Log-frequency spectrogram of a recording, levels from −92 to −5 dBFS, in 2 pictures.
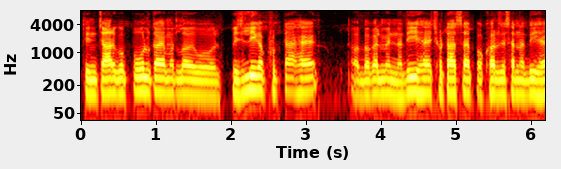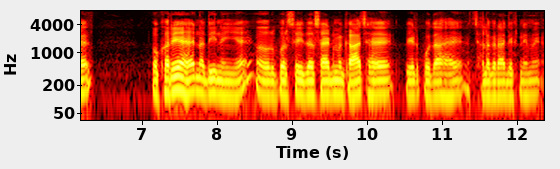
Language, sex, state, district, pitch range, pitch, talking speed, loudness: Hindi, male, Bihar, Purnia, 120-140 Hz, 130 Hz, 210 wpm, -22 LUFS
